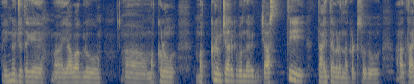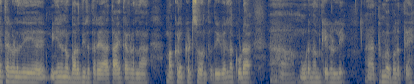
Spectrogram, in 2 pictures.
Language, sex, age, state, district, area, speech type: Kannada, male, 45-60, Karnataka, Mysore, urban, spontaneous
